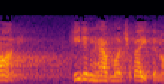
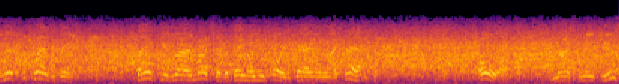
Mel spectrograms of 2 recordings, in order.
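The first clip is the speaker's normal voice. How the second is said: fast, louder, laughing protests to the crowd; flustered modesty; 3 semitones higher, 4 dB louder, faster than usual. Acted. Janitor begging world leaders not to carry him, flustered and laughing. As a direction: wave off the fuss, bashful and giddy.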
